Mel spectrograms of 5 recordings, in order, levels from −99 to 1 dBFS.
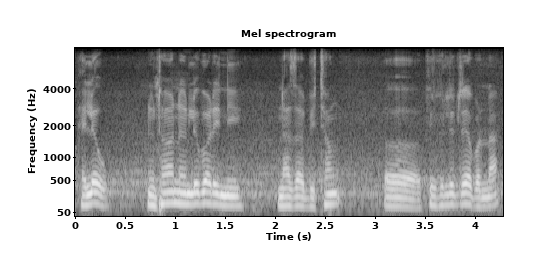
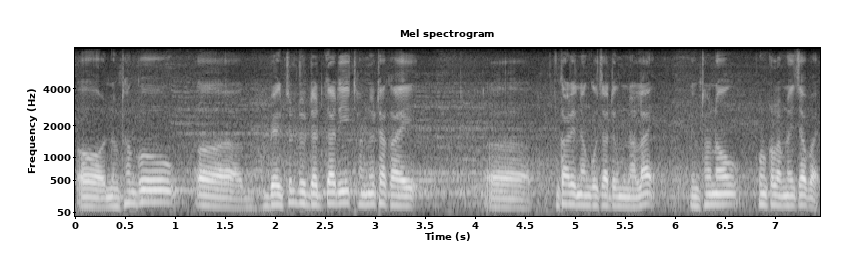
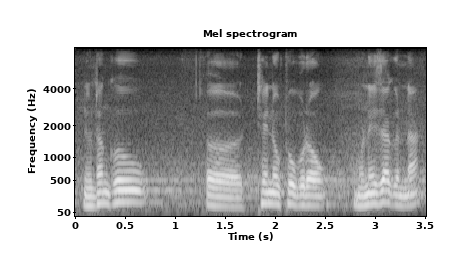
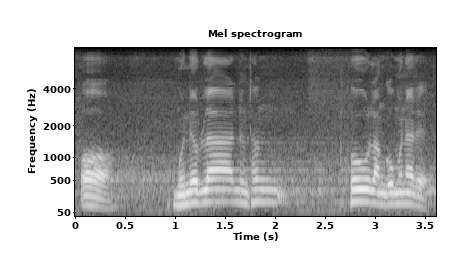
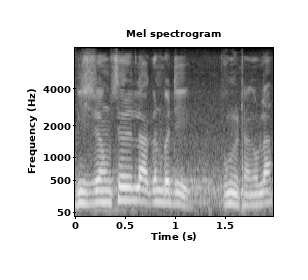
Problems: background sounds at intervals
